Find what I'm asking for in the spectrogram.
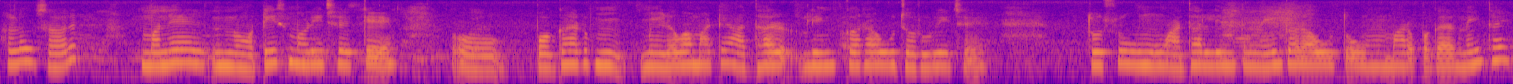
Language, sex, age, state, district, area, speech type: Gujarati, female, 18-30, Gujarat, Ahmedabad, urban, spontaneous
